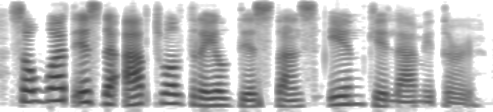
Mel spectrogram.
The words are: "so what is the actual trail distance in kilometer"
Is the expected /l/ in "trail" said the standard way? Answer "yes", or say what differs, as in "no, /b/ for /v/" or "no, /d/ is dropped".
yes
